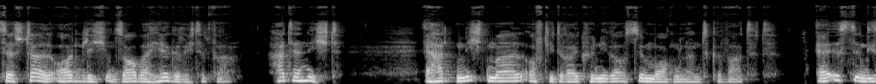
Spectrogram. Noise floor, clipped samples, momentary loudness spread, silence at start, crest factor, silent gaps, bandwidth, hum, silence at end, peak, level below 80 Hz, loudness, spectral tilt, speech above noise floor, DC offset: -47 dBFS; under 0.1%; 13 LU; 0 s; 14 dB; none; 17 kHz; none; 0 s; 0 dBFS; -52 dBFS; -14 LUFS; -6.5 dB/octave; 35 dB; under 0.1%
